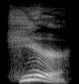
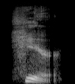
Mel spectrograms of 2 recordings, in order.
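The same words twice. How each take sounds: First: High, falling, insistent word; insistent little brother. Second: Said in the usual way. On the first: A narrator's reading. Brother insisting to his brother, high and impatient. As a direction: press the word in a raised voice. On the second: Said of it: "Dylan repeated".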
